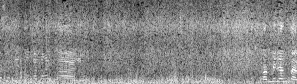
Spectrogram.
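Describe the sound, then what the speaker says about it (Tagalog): Big sea waves slap around a small fishing boat off Calatagan while strong wind buffets the microphone, a loud continuous rush of water and gusts with faint voices underneath. "Ang laki ng alon, no?"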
